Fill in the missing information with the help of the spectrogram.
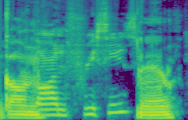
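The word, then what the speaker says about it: Gon Freecss: which the character the name is gone G gone frees gone right in proper um proper way to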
